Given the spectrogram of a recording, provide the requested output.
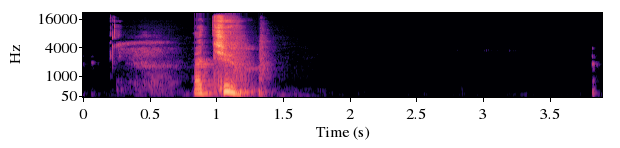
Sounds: Sneeze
